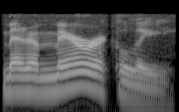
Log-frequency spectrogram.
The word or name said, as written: metamerically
